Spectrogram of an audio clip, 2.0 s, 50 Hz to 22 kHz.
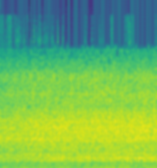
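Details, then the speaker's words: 2010 Ford F-150 5.4 Triton V8 first start after replacing intake manifold O-rings for a coolant leak; smooth, even idle with steady low rumble, no stumbles, hiss or misses, running fine. "sounds like it's idling fine so i don't think we have any mint leaks"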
